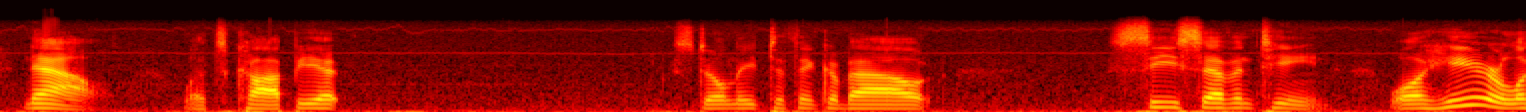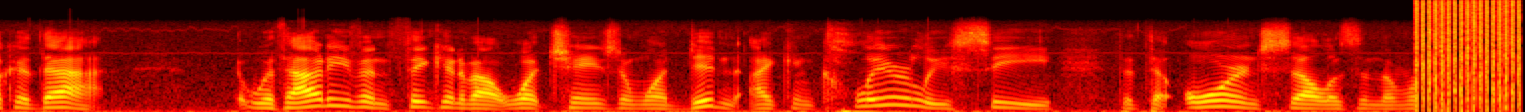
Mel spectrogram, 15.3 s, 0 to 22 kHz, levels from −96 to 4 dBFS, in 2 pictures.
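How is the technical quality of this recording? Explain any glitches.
There is one serious glitch, at the very end. From 14.70 s to the close, the sound becomes a compressed stream played as audio. An AC-3 stream, likely at 448 kbps, was passed as raw samples instead of decoded. It becomes harsh, loud static chattering at 31.25 Hz, with noise bursts of about 9.3 ms.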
